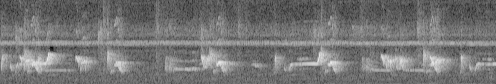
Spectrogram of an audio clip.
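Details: Black-throated bushtits at a bird farm in competitive duel singing: bursts of thin, high chirps and short sliding whistles repeated roughly every second, with a steady high-pitched whine throughout.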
